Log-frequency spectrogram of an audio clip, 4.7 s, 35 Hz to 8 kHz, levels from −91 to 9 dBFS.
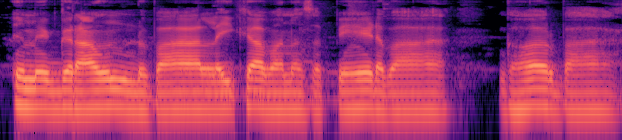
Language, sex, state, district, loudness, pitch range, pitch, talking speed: Bhojpuri, male, Uttar Pradesh, Deoria, -18 LUFS, 110-120 Hz, 115 Hz, 130 wpm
